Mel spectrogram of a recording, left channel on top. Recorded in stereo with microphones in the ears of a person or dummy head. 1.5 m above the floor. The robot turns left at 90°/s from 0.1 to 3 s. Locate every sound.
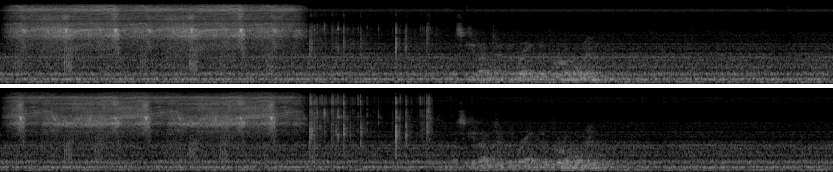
3.0 s a crack: 35° right (ahead or behind), 0.7 m; by 4.3 s 30° right (ahead or behind), 0.7 m
4.4 s a man speaking: 85° left, 9.5 m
